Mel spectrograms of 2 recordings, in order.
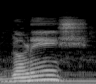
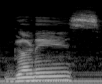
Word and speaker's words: गणेश: इस ण का उच्चारण मूर्धा से होता है।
